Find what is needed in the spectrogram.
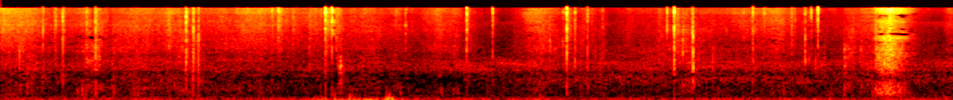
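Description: Footsteps through tall grass and weeds, with dry stems crackling and brushing past, and a louder rustle near the end.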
